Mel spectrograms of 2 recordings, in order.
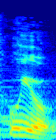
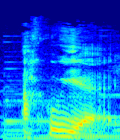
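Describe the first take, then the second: First: The final word ends with an 'o' vowel. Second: The final word ends with an 'a' vowel. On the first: The speaker calls it wrong. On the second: The speaker calls it right.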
